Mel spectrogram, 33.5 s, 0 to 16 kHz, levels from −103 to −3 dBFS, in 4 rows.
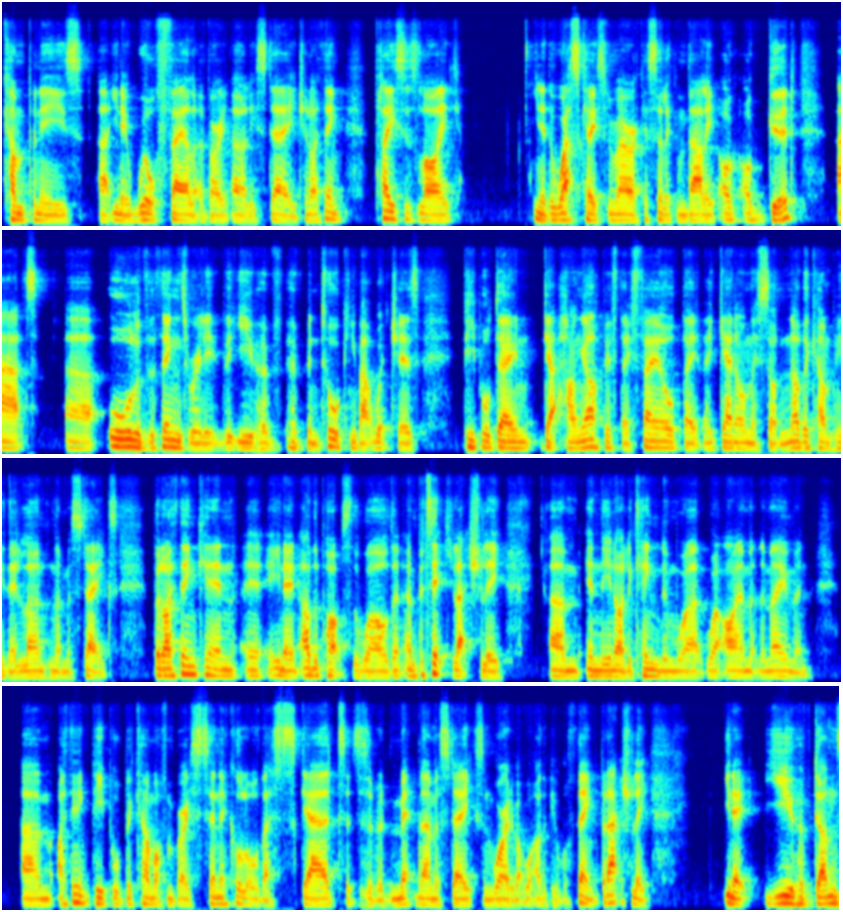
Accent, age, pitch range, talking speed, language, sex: British, 30-49, 95-110 Hz, 225 wpm, English, male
